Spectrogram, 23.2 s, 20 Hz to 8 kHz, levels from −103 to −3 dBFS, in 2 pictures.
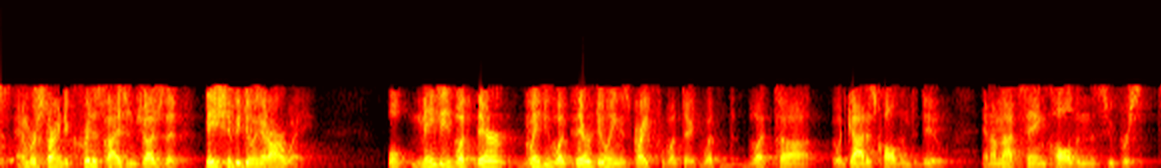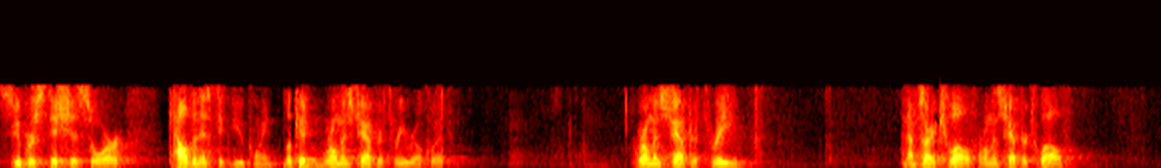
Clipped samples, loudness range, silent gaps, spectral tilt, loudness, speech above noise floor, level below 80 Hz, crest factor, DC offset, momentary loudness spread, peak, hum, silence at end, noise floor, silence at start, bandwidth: under 0.1%; 9 LU; none; -9.5 dB/octave; -30 LUFS; 52 dB; -72 dBFS; 22 dB; under 0.1%; 16 LU; -8 dBFS; none; 1 s; -82 dBFS; 0 s; 4.1 kHz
